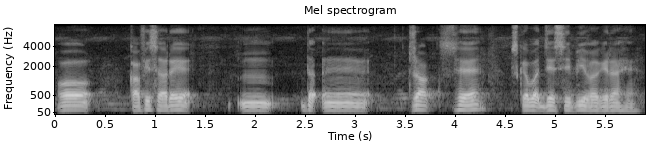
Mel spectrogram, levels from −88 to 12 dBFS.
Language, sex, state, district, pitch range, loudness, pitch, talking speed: Hindi, male, Arunachal Pradesh, Papum Pare, 90-105 Hz, -17 LUFS, 100 Hz, 130 wpm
